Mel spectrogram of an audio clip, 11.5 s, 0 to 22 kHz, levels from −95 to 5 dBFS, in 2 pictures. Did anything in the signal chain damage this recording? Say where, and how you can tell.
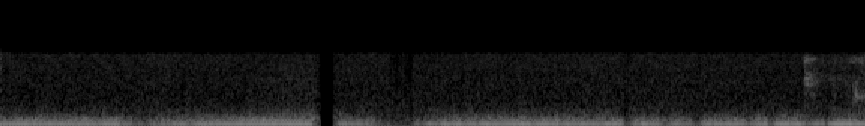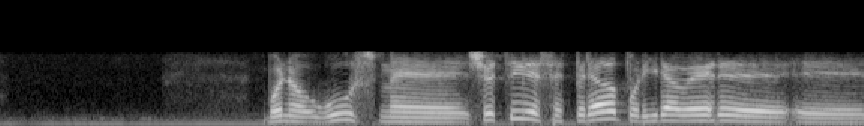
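Yes. At the codec stage, the whole clip carries the AMR narrowband mobile codec sound. Nothing above 4 kHz survives, and the speech has a plainly audible buzzy, synthetic edge from the pulse-driven vocal-tract model. That roughness fits a mid-rate mode around 10.2 kbps.

At the network stage, there are lost AMR speech frames. From 2.08 to 2.22 s, about 140 ms of speech smears into a drawn-out, decaying tone as the decoder repeats its last pitch and filter settings with falling gain. From 10.48 to 10.55 s, a single 20 ms gap gives a brief dip or warble.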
